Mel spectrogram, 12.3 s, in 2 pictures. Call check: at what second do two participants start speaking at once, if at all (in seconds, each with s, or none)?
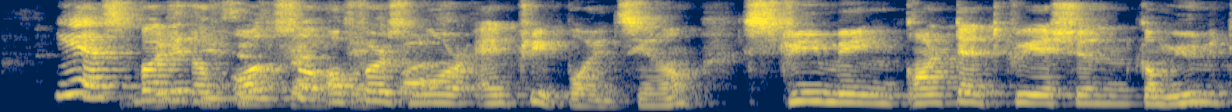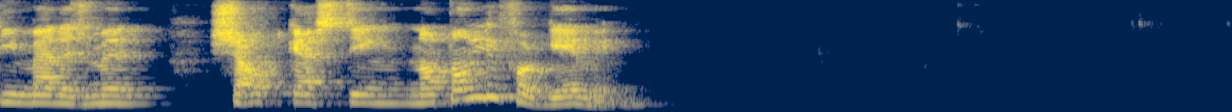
0.7 s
